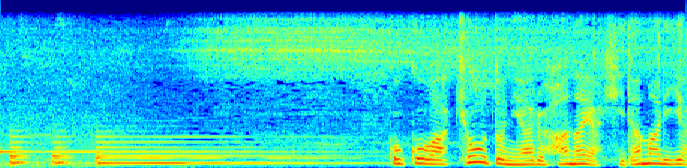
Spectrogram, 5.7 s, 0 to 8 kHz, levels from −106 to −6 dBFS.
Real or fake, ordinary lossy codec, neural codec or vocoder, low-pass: real; none; none; 7.2 kHz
